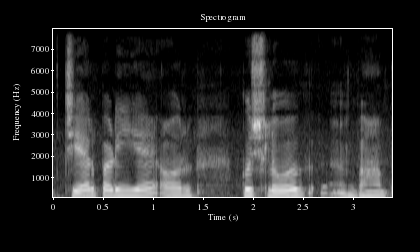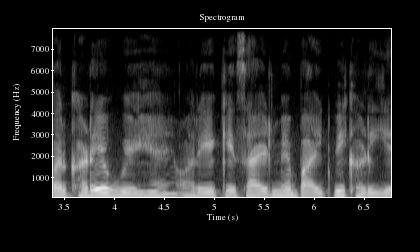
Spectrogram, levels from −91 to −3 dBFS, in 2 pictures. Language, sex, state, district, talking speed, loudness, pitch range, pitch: Hindi, female, Jharkhand, Jamtara, 160 wpm, -25 LUFS, 175-225 Hz, 190 Hz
